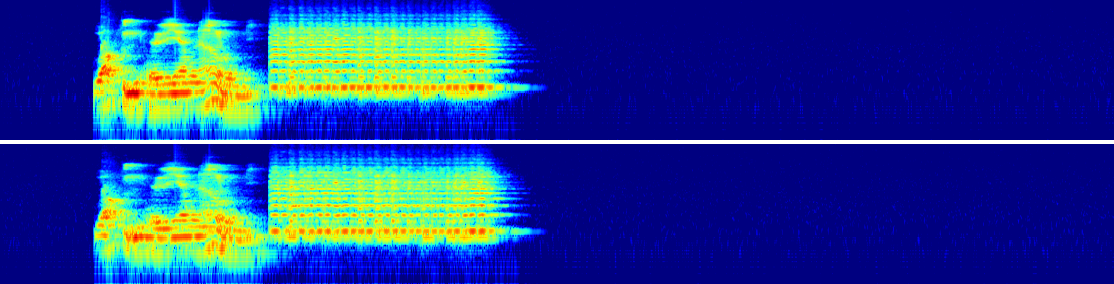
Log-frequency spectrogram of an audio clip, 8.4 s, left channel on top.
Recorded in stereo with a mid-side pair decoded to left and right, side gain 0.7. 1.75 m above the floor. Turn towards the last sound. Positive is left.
turn(degrees=10)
